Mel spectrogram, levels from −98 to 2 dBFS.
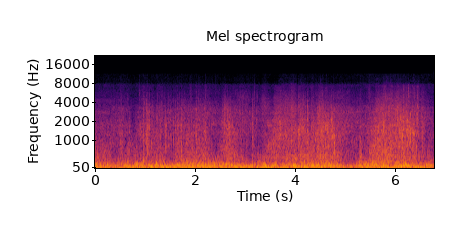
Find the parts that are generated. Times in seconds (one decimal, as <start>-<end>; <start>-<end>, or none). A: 3.3-4.1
